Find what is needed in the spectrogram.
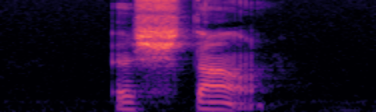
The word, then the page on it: ashtwaawin: Chisasibi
